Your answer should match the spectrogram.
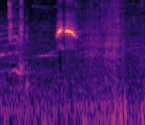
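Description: A short, loud, high-pitched whistle in two quick parts about a second in, after a few light clicks.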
